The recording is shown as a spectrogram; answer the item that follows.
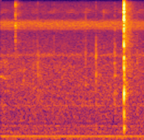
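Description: A steady low hum, with one sharp click near the end.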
